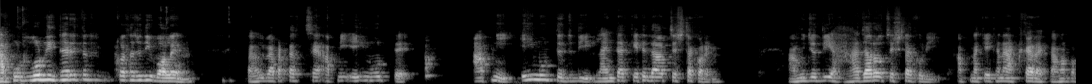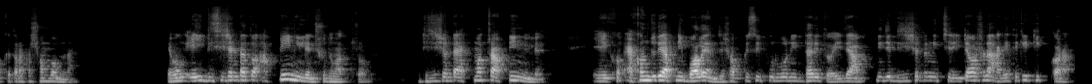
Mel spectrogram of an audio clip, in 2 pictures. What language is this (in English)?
Bangla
